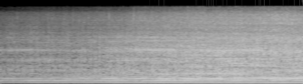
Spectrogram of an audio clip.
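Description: ATV engine running under load at steady revs while pulling a weight-transfer sled through mud, growing steadily louder.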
